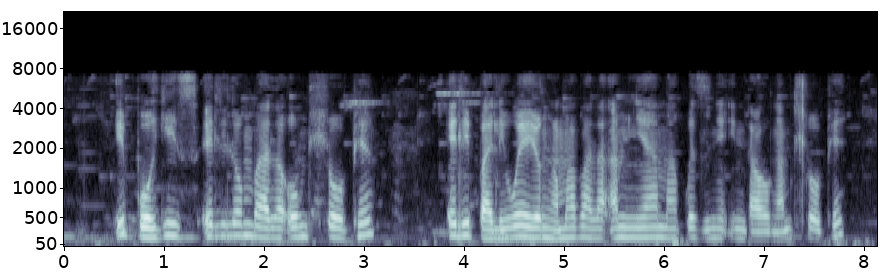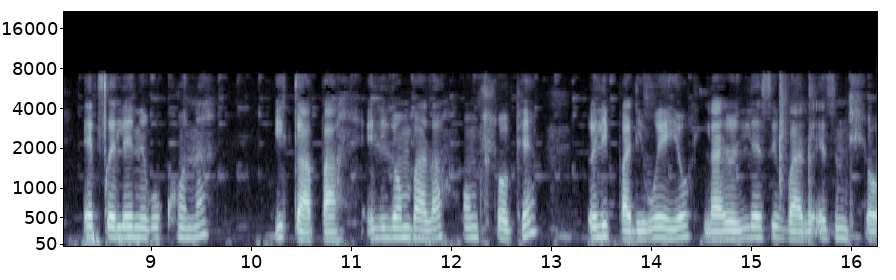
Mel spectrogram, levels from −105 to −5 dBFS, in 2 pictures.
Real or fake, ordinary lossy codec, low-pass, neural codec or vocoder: real; MP3, 64 kbps; 7.2 kHz; none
